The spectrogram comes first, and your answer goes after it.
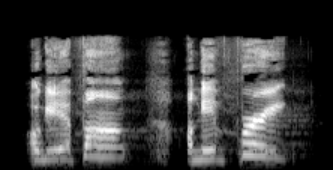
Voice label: Vocal Deep Get Funk Get Freak, Funk vocal loop sample.; 110bpm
